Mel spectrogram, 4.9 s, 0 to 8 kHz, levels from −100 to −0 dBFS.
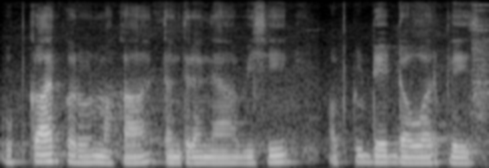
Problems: constant background noise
